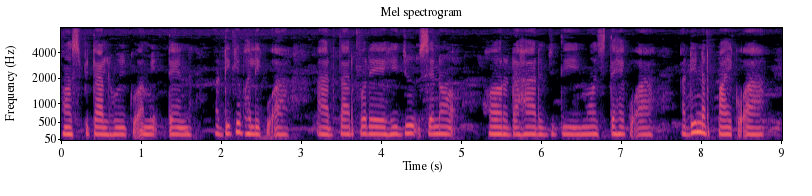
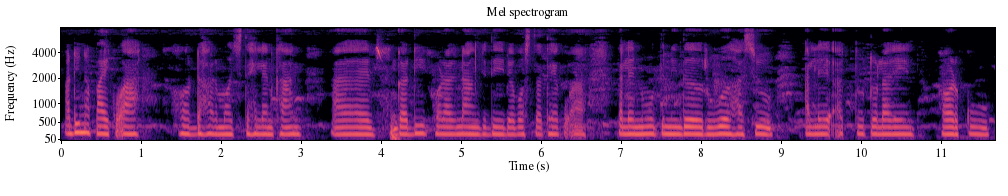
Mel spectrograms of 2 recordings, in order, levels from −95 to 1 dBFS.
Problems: none marked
